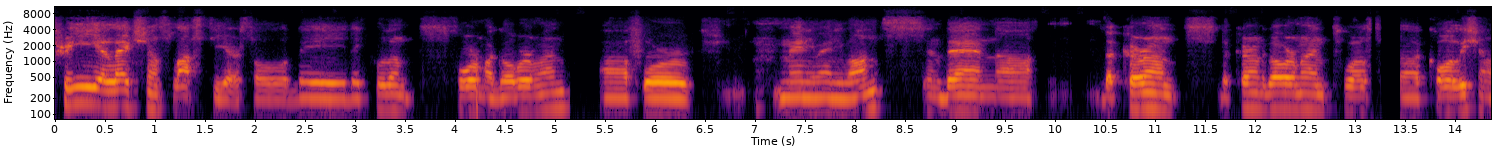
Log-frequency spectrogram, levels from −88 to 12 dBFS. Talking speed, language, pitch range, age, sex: 115 wpm, English, 105-145 Hz, 30-49, male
